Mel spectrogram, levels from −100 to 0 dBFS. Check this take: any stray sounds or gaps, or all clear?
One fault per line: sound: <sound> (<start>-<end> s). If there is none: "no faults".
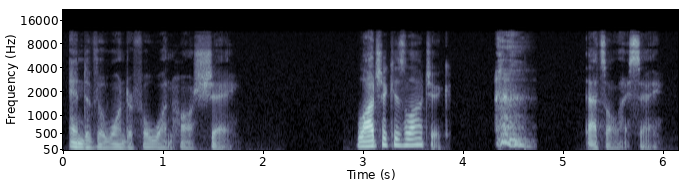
sound: cough (4.3-4.8 s)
